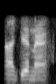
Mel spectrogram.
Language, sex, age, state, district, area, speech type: Tamil, male, 18-30, Tamil Nadu, Perambalur, urban, conversation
